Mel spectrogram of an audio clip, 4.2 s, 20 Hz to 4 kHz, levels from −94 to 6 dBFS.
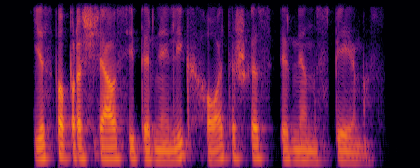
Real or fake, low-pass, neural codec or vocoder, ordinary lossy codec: real; 3.6 kHz; none; Opus, 24 kbps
